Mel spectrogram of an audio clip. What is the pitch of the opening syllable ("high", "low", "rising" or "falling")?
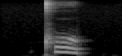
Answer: falling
